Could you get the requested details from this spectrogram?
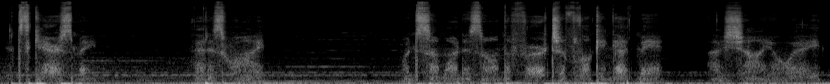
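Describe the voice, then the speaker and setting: A performer voicing a lonely, eerie demon that yearns to be seen, in a halting, earnest whispered role-play. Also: lightly acted. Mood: wistful, fearful. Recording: whisper over loud music.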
